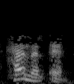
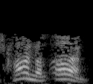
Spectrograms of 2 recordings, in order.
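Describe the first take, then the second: First: الآن linked to حان, no stop; correct reading. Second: الآن with a hard stop at its start; wrong reading. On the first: Teacher gives the right form. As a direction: run حان الآن together. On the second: Teacher shows the error, louder. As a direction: stop sharply before الآن. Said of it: "مش". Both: Shown as a demonstration.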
